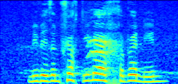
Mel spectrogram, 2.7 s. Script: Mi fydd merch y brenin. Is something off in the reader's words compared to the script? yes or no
yes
